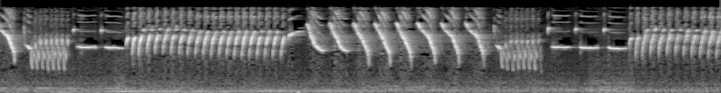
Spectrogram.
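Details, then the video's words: Vigorous canary song with rolls and chirps, used to prompt and teach other canaries: buzzy bursts, clear double whistles, long rapid rolls and a run of loud falling whistles, repeating the same sequence. "Kenari Gacor Cuit cuit NgeroL TAJAM | untuk Pancingan kenari Paud belajar Bunyi & kenari MACET BUNYI"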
